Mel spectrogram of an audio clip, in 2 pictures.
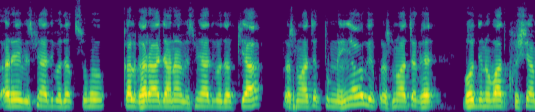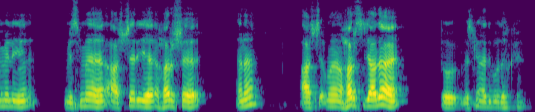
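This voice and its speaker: Emphatic male teacher, slightly high voice. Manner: emphatic, rhetorical questions, acts out example sentences. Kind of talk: spoken grammar lesson.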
